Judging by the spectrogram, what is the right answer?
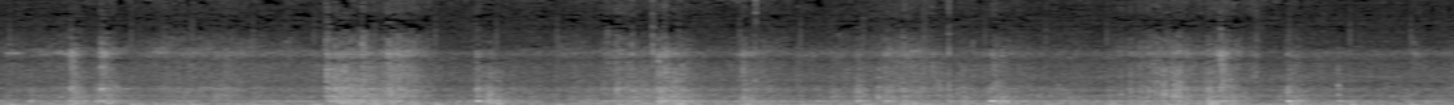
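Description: John Deere excavator running steadily while its bucket crunches through the wreckage of a demolished house, with irregular cracks and crashes of breaking wood and debris; the loudest crash comes about two seconds in.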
